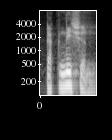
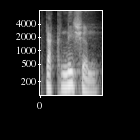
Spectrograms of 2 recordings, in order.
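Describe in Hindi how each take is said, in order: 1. ज़ोर दूसरे शब्दांश पर है। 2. ज़ोर दूसरे शब्दांश पर है।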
